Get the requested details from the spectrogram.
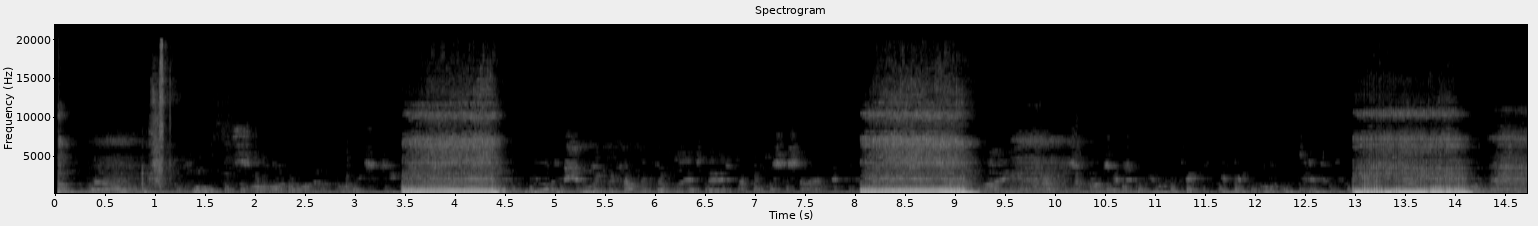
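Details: Olde Tyme Bulldog snoring, which the owner says is quiet: three loud, rough snores about four seconds apart, roughly 13 a minute, over a steady low room hum; snoring.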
